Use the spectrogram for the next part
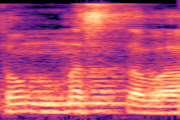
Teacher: واو کی مد جو ہے مد منفصل 4 حرکات لمبا کریں گے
